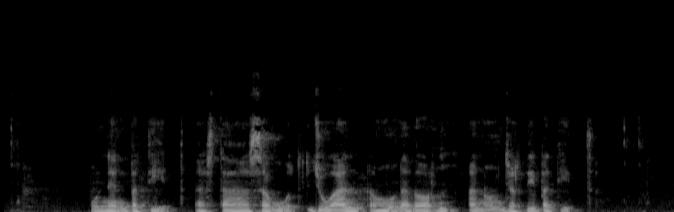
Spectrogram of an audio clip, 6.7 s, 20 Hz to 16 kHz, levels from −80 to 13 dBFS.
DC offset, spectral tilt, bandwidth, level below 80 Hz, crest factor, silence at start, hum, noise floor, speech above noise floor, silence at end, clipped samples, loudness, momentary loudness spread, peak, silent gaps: under 0.1%; -7 dB/octave; 7.4 kHz; -56 dBFS; 18 dB; 0.9 s; none; -65 dBFS; 40 dB; 0.85 s; under 0.1%; -26 LUFS; 9 LU; -10 dBFS; none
